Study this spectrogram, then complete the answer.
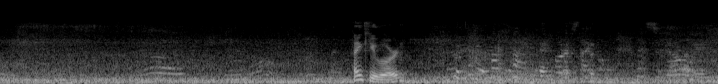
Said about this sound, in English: It's a fleet of motorcycles, my word. Wow. Thank you for those drivers who are interrupting me right now.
